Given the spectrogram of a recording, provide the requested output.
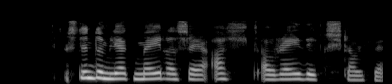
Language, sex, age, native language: Icelandic, female, 11, Icelandic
